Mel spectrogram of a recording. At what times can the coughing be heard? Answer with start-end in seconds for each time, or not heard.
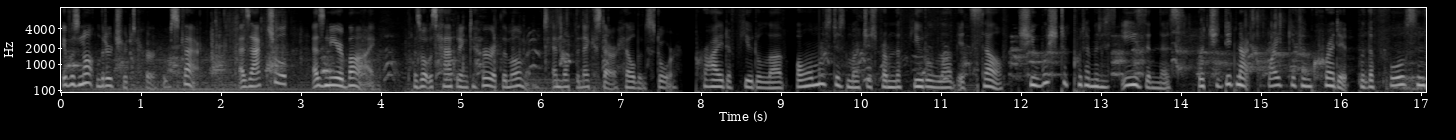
not heard.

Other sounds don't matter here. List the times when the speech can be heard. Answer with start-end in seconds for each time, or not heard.
0.0-17.0.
